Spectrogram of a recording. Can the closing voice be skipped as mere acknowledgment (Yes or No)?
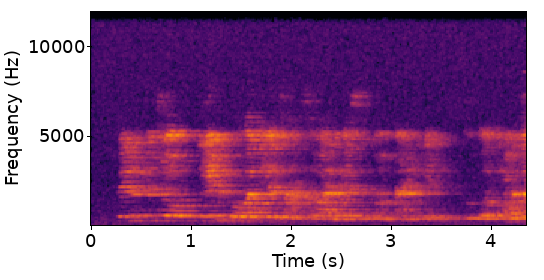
Yes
